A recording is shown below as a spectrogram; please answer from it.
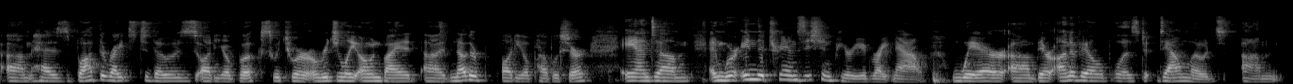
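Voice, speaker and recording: A woman author chatting casually, full of fillers, restarts and bubbly laughter. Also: low-pitched. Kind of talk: casual conversation.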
